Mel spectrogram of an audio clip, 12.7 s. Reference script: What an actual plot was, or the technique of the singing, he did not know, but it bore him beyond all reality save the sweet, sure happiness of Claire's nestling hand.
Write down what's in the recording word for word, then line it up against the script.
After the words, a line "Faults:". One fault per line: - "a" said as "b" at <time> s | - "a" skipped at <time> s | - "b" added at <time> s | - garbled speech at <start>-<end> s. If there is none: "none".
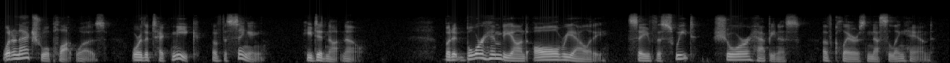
What an actual plot was, or the technique of the singing, he did not know, but it bore him beyond all reality save the sweet, sure happiness of Claire's nestling hand.
Faults:
none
